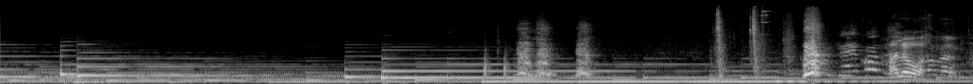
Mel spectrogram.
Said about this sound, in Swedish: Det är en hund här som är taggad. Jag förstår.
